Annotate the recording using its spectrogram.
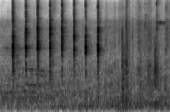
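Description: A quick run of seven sharp clicks, about six a second, followed by a few softer clicks near the end.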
